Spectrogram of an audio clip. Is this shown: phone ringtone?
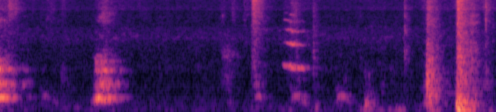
no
